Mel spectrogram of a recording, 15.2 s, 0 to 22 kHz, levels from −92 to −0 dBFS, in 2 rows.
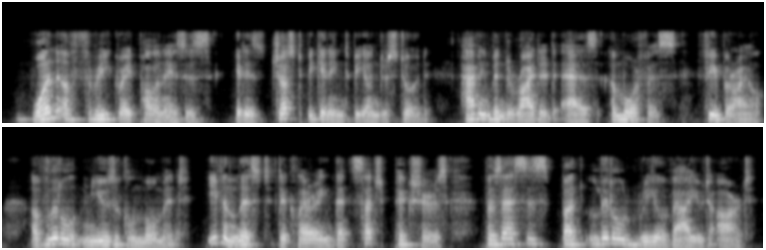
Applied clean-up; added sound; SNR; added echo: none; none; none; none.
